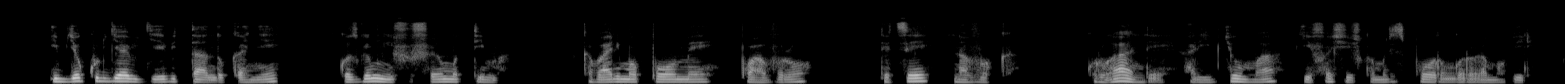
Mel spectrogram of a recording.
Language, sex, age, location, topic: Kinyarwanda, male, 18-24, Kigali, health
